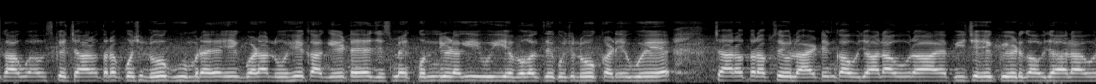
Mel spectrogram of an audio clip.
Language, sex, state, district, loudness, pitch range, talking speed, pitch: Hindi, male, Uttar Pradesh, Hamirpur, -13 LUFS, 180-185 Hz, 245 wpm, 180 Hz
